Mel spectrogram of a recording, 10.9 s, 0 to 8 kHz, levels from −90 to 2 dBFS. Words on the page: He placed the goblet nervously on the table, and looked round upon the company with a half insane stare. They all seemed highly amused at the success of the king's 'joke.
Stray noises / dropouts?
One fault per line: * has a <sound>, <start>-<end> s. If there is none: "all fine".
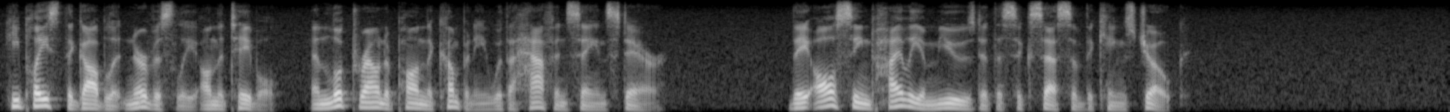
all fine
